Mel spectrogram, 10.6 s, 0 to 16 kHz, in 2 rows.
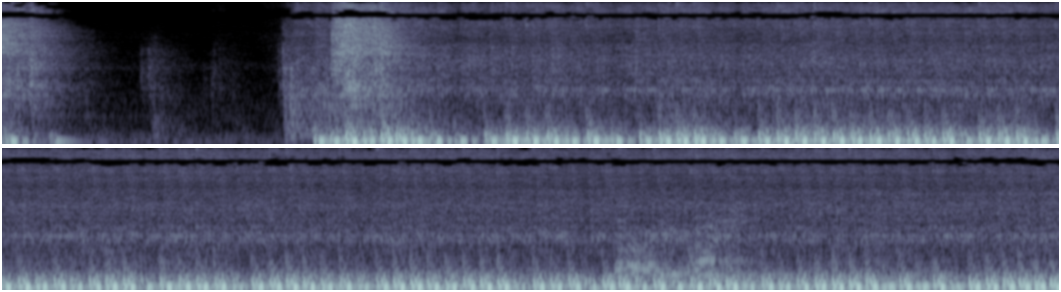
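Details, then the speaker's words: Crashed SSR125 pit bike with low compression and an oil leak, on its first start after repairs and a new exhaust muffler: it settles into an even, low thumping single-cylinder idle with no knocks. The owner says it may need a bigger pilot jet. "quiet it sounds pretty good it sounds so much better than it did"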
